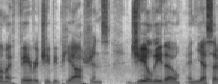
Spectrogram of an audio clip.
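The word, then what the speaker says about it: Giolito: give you one of my favorite gbp options geolito and yes i pronounced that right because i looked it up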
